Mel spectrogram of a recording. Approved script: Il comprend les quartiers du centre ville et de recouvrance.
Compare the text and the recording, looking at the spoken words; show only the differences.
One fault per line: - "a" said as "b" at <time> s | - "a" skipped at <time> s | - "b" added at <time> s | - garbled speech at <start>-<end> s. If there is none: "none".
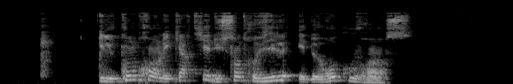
none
